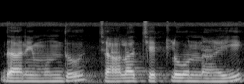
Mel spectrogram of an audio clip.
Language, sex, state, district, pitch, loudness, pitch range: Telugu, male, Telangana, Komaram Bheem, 150 Hz, -19 LUFS, 145-155 Hz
